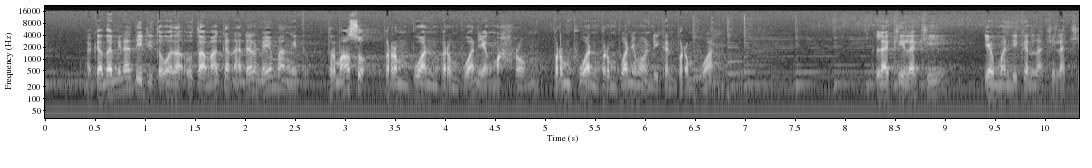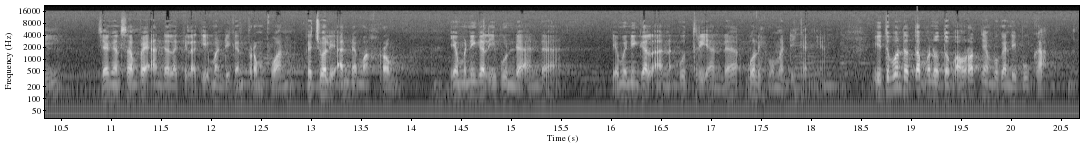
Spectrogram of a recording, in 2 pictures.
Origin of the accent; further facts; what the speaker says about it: Cirebon, West Java, Indonesia; Nanti Cirebon saja, saya orang Cirebon ya.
